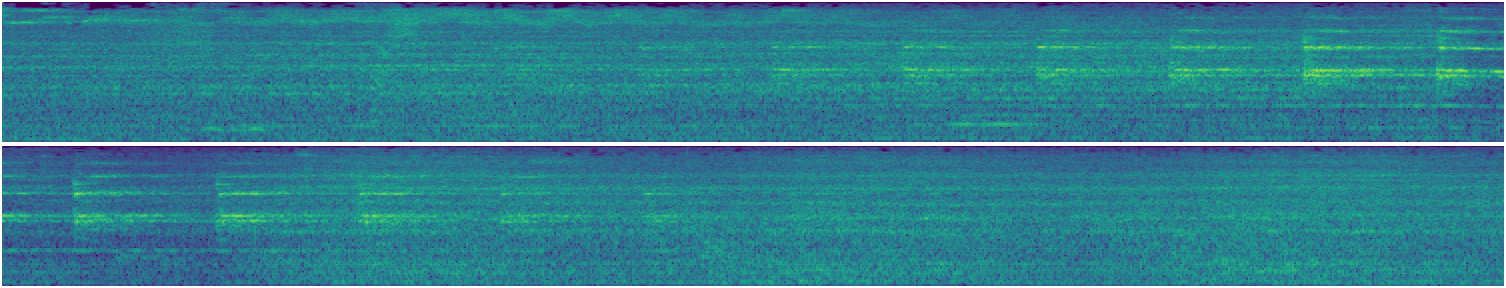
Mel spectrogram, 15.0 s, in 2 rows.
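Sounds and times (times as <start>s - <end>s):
train rumbling: 0.0s - 15.0s
bell ringing: 1.6s - 11.0s.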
